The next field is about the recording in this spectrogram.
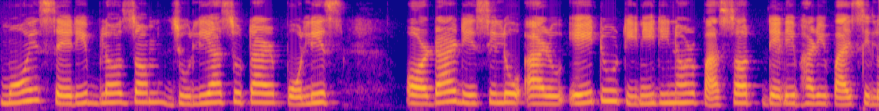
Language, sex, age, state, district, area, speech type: Assamese, female, 60+, Assam, Biswanath, rural, read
